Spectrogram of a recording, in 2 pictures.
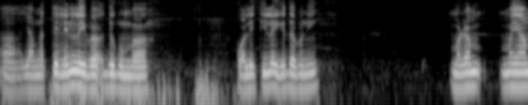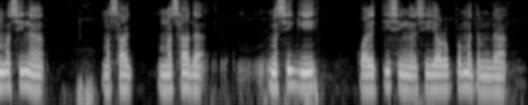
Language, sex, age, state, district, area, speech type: Manipuri, male, 18-30, Manipur, Chandel, rural, spontaneous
